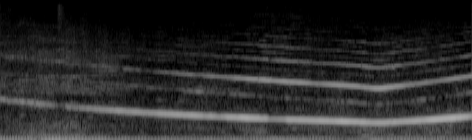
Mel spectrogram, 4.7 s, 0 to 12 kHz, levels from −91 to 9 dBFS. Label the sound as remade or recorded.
remade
